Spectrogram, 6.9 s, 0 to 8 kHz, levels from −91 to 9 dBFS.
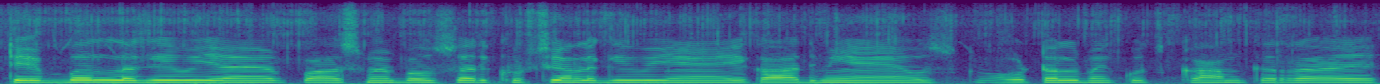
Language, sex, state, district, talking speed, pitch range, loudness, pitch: Hindi, male, Rajasthan, Bikaner, 200 wpm, 170-180 Hz, -16 LUFS, 175 Hz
